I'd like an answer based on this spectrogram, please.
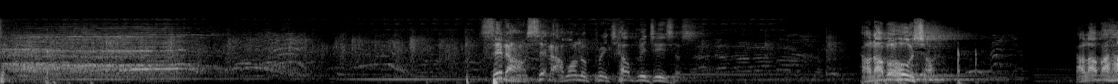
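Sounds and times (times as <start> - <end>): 
audience shouting: 0.0 - 3.1
audience clapping: 0.0 - 6.2
speech: 4.9 - 7.1, 8.6 - 9.8, 10.8 - 11.1.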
